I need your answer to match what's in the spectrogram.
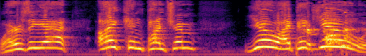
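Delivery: shrill, gruff, very high, very loud dwarf bellow. Voicing a dwarf mercenary commander calling out from inside: dwarf commander yelling. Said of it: "the dwarf commander of the, the mercenaries, yell".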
